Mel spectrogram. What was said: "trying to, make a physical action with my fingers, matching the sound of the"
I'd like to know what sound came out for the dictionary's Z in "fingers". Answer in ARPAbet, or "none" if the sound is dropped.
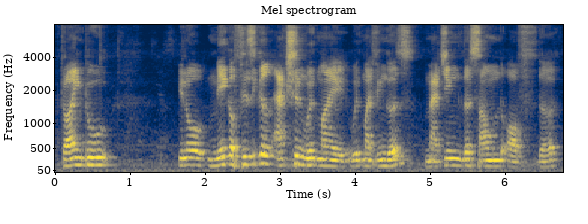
Z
